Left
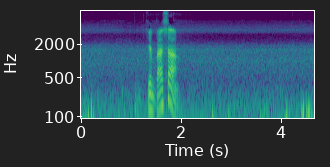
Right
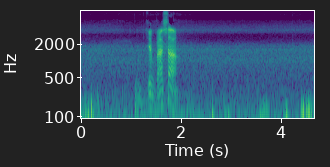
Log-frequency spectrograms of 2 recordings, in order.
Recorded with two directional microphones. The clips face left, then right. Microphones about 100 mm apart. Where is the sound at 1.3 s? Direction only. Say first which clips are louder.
Left 6 dB; 30° left (ahead or behind).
